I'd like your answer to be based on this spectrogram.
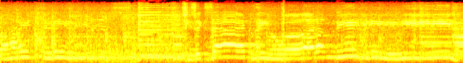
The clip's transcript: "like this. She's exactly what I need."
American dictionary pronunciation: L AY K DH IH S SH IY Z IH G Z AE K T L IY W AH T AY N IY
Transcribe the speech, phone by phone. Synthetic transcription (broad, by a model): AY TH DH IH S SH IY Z IH G Z AE K T L IY W AH T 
